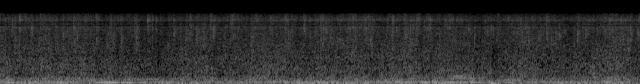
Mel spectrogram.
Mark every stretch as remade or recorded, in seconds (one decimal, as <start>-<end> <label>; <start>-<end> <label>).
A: 0.0-6.4 recorded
